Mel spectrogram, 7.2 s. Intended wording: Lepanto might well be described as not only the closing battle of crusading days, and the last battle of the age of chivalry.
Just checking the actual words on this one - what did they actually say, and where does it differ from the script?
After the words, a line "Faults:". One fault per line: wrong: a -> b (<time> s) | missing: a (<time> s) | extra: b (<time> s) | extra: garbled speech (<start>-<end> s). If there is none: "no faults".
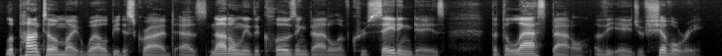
Lepanto might well be described as not only the closing battle of crusading days, but the last battle of the age of chivalry.
Faults:
wrong: and -> but (4.9 s)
